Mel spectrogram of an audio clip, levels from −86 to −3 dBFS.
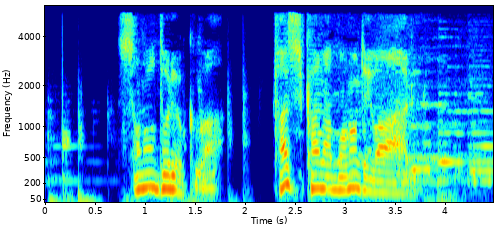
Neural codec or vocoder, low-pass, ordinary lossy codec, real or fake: codec, 16 kHz, 2 kbps, X-Codec, HuBERT features, trained on balanced general audio; 5.4 kHz; MP3, 32 kbps; fake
